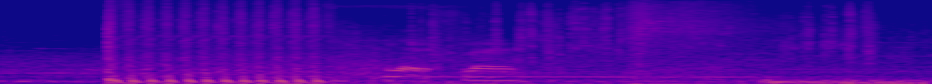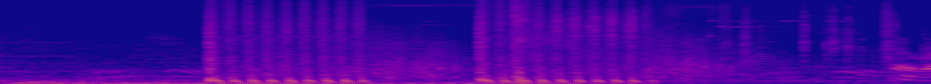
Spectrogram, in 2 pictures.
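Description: Bursts of rapid automatic gunfire in the battle royale game Apex Legends, several close, loud volleys of evenly spaced shots separated by gaps, with people talking in between.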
